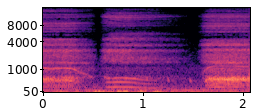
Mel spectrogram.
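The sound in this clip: A voice imitating the slow, labored breathing of a character in a coma for dubbing: a few raspy, gasping breaths separated by brief pauses, steady and fairly loud.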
